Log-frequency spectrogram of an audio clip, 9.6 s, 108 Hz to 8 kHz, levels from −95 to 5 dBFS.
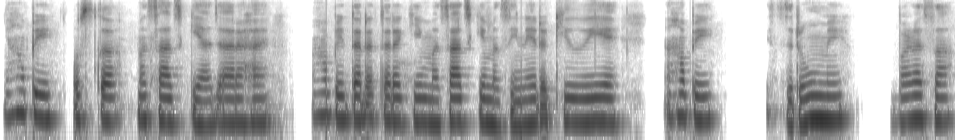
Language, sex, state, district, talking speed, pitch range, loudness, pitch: Hindi, female, Uttar Pradesh, Etah, 155 wpm, 195-210 Hz, -28 LUFS, 200 Hz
